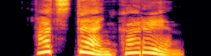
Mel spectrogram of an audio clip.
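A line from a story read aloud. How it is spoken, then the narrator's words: Indifferent exhale. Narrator (Russian): равнодушно выдохнула Леся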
